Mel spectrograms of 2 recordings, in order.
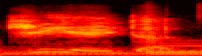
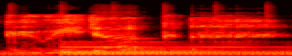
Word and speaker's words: geoduck: So you know those like clams that look like penises, and it's spelled geoduck, Geo, the duck. It's actually pronounced gooey duck.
